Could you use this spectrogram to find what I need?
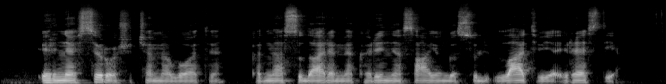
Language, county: Lithuanian, Vilnius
